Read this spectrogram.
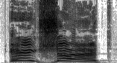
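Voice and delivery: furious yell behind a door; from another room. Acted. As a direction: bellow it from inside a closed room. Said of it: "yelled the sheep professor from inside".

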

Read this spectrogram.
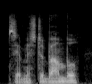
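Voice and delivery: ordinary delivery, nothing marked

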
